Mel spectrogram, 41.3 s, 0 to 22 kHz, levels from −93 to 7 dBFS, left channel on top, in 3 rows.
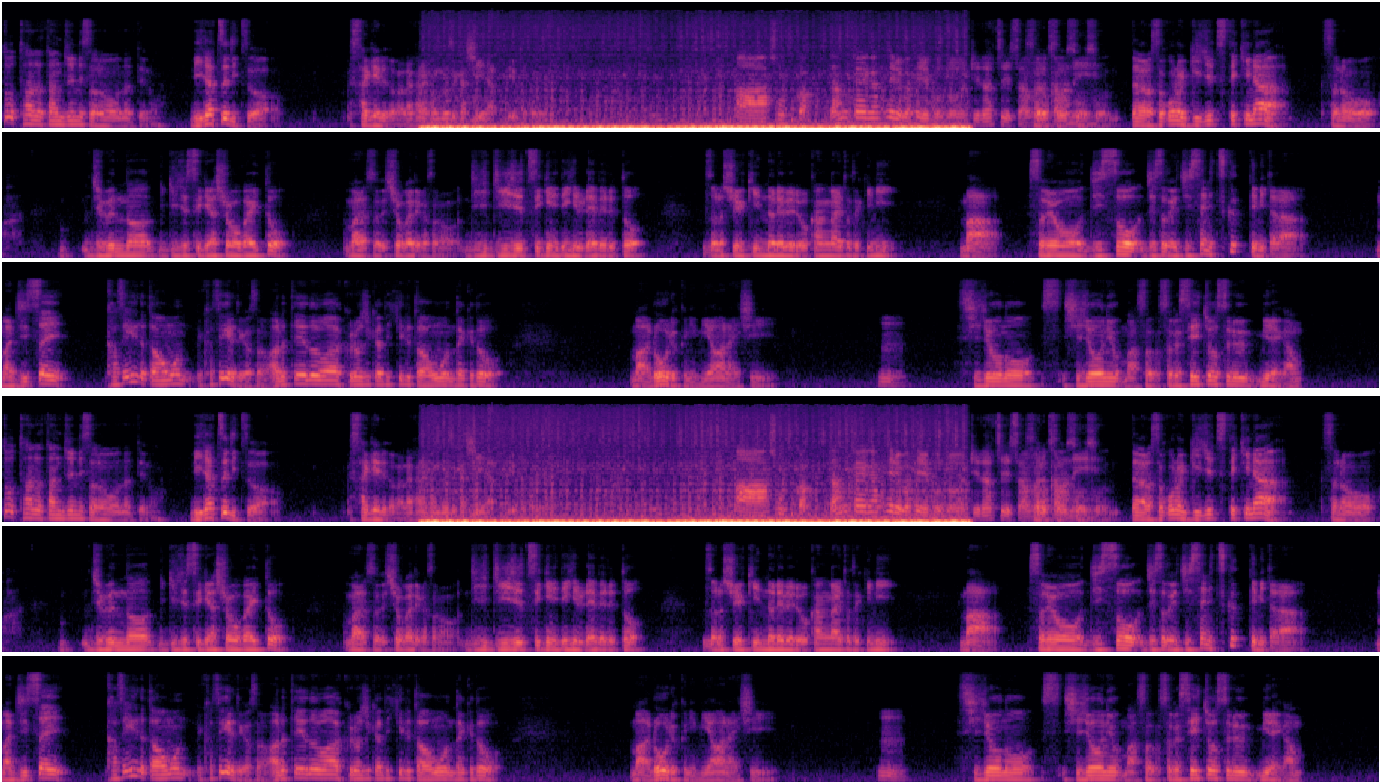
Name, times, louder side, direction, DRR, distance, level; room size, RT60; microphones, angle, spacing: voice 1, 0.0-1.6 1.9-2.8 3.5-5.3 10.3-12.8 13.2-13.9 14.3-16.6 17.2-20.2 20.8-22.7 23.4-23.7 24.1-26.8 27.5-28.2 28.6-32.5 33.8-35.2 37.1-40.5, left 1 dB, 5° right, 0.5 m, -31 dB
sound 1, 4.2-9.7, equal, 75° right, 0.9 m, -12 dB
voice 2, 7.3-11.0 20.8-21.0 36.3-36.6, right 1 dB, 45° right, 0.9 m, -34 dB
3.2 x 2.0 x 2.2 m
head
